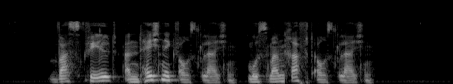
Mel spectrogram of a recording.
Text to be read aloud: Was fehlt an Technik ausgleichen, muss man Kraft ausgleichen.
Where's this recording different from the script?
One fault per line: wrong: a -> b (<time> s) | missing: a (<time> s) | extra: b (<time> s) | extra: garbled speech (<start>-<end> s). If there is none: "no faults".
no faults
